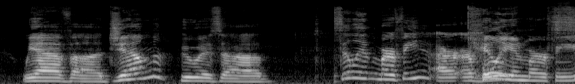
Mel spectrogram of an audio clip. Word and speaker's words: Cillian: We have Jim, who is Cillian Murphy, our Cillian boy. Murphy. Cillian. It's Cillian. I've always called him Killian, and I'm never going to be able to pronounce it.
